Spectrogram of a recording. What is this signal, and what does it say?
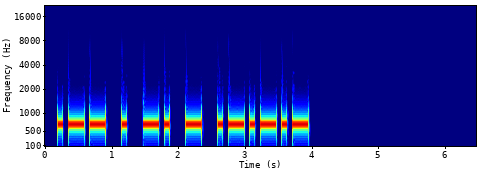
Morse code, heard as a keyed tone, about 16 wpm, 700 Hz. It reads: WENT.
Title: 3x Word-Spacing - Sentences from Top 200 Words - 15wpm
